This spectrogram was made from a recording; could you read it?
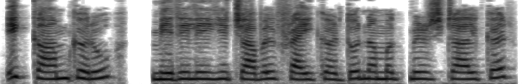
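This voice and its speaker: A woman's voice: fairly high pitch, fairly even intonation, moderate pace, dry recording, clean studio sound, voice pushed up, natural voice. A woman voicing a whining, fussy school-age child in a moral story cartoon. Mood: complaining. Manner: whining, complaining.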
